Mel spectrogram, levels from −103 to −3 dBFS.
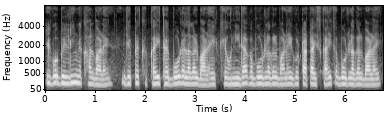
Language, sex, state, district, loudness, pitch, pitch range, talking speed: Bhojpuri, male, Uttar Pradesh, Ghazipur, -19 LUFS, 180 Hz, 165-185 Hz, 215 wpm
